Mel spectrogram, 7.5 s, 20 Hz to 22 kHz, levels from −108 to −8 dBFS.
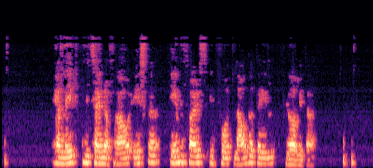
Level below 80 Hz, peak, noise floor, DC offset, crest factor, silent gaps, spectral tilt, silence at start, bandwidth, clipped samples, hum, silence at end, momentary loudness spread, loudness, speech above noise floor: -62 dBFS; -2 dBFS; -73 dBFS; under 0.1%; 16 dB; none; -8 dB/octave; 0.1 s; 9.2 kHz; under 0.1%; none; 0.35 s; 16 LU; -17 LUFS; 56 dB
